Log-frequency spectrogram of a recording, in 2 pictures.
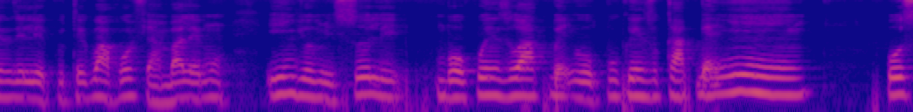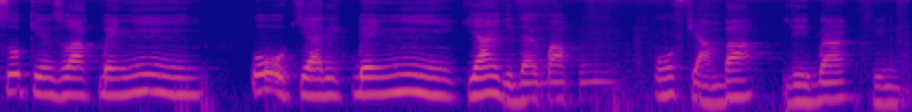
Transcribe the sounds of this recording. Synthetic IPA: e˧n˦ze˧le˨ku˧te˧˦ɡ͡ba˦˨ku˧˦o˦fja˨mba˦lɛ˧mu˦˨i˦ɲ˦d͡ʒo˧˨mi˨so˦le˧m̩˦bo˨ku˦e˧n˦zu˧a˧˨o˨ku˧ke˧n˦zu˧ka˧k͡pɛ˧ɲi˦˧ | o˧so˦ke˧n˦zu˧a˧k͡pɛ˧ɲi˦˧ | o˦wo˨ki˧˦a˧ɾi˧k͡pɛ˧ɲi˦˧ki˧˦a˦ɡi˨da˧ɡ͡ba˧ku˧o˦fja˨m˨ba˦le˨ɡ͡ba˦ɾi˨˧˦

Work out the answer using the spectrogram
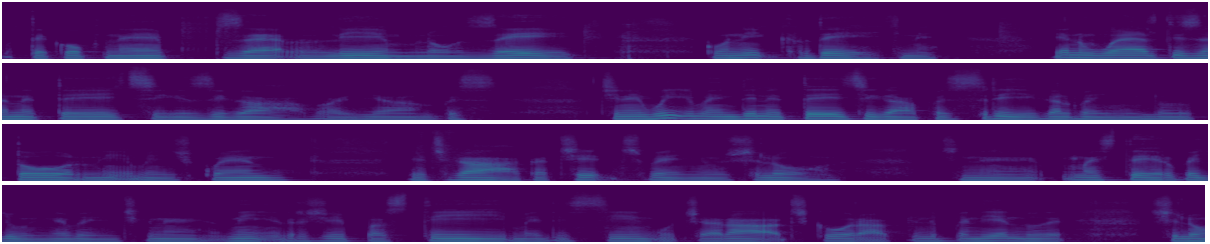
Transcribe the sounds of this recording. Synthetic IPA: t̪e˧ko˧pne˦pzḛ˧lli˦mlo˧ze˦jko˧ni˦kɾd̪e˧jne˨ | ja˦n˧we˦lt̪i˧s̬a˧ne˧t̪e˧jsi˧ɡz̬i˧ɡa˨ba˧ja˦˧pwe˧s | t͡ʃi˧ne˧wi˦be˧ɲd̪i˦ne˧t̪e˦jsi˧ɡa˨pwe˨sɾi˧ɡa˧lbe˧ɲlo˧d̪o˧kt̪o˦ɾnḭ˧be˧ɲʃkʷe˦nd̪ | ja˧t͡ʃɡa˧ka˧t͡ʃe˦t͡ʃbe˧ɲu˧ʃi˧lo˧n | t͡ʃi˧ne˧ma˧st̪e˧ɾu˧ka˧ju˧ɲne˧be˧ɲt͡ʃi̥˧kne˧ɾni˧d̪ɾa˧ʃ̬i˦pa˧st̪i˦me˧d̪i˧si˦ŋɡṵ˧t͡ʃa˧ɾa̰˧d̪ʃko˦ɾa̰˨ki˦nd̪e˧pe˧nd̪je˦nd̪o˧d̪e˧ʃi˧lo˧˨

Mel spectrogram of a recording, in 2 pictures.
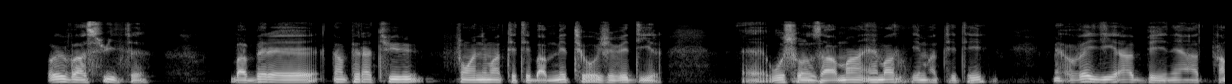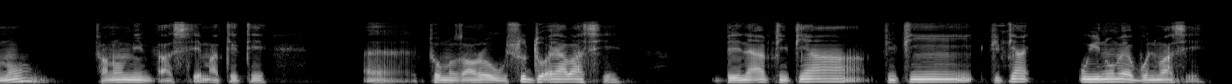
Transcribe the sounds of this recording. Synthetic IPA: o˦e˦va˨sɥi˦t | ba˨bɛ˦ɾɛ˨tã˦pe˦ɾa˦tʰy˦ɾ | sɔ̃˦ã˦nĩ˦mã˨te˨tʰe˦ba˨me˦tʰe˦o̰˦ʒe˨ve˦dḭ˦ɾ̰ | wo˦sõ˨za˨mã˦ɛ̰̃˦ba˦se˦mã˨tʰe˨tʰe˦ | mɛ̰̃˨ʔo˨vɛ˦ji˦a˨be˨nɛ̃˨a˨tʰã˨nũ˦ | tʰã˨nũ˦mĩ˨ba˨sḛ˦mã̰˨te˦te˦ | tʰo˦mũ˨zã˨ɾo˦˨wu˨su˦dɔ˦ja˦βa˦se˨ | be˨nɛ̃˨a˨pĩ˨pĩ˦ã˦pĩ˨pĩ˦pĩ˨pĩ˦ã˦ | u˦ji˦nũ˦bɛ˦˨bo˨nĩ˦ba˦sḛ˨

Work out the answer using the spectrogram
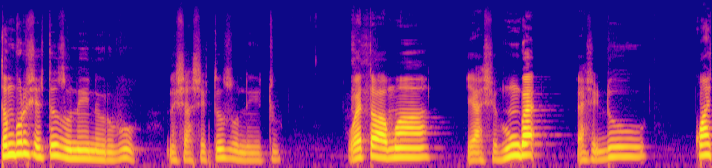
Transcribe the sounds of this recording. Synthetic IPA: tu˦m˦bu˦ɾʃ̬i˨tu˦zu˨ne˨i˨nu˨ɾu˨hu˦ | ni˨ʃa˨ʃi˨tu˦zu˨na˨i˨tu˦ | wʔe˦to˦wa˨ma˦ | ja˨ʃi˨ɦu˦ɡ͡be˦ | ja̰˨ʃi˨du˦ | kʷa˦

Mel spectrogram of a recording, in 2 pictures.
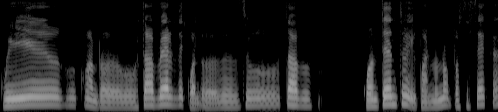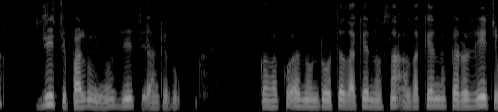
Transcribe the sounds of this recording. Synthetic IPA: kʷiː˧ | kʷa˧nd̪o˨t̪a˦βe˦ɾðe˦kʷa˨nd̪o̰˨ðu˦t̪a˦ | ko˧nt̪e˦nt̪o˦i˨kʷa˨nũ˧nõ˦po˧t̪e˧se˦ka˦ | ʒi˦t͡ʃi˧pa˧lu˦˧ɲũ˧˦ʒi˦t͡ʃḭ˧a˨ŋke˧ | ka˧ða˧ku˧ʔe˧nũ˧nd̪u˧t̪e˦ða˧ke˦nũ˧sã̰˦ʔa̰˧ða˧ke˦nũ˧pe˧ɾo˧ʒi˦t͡ʃi˧

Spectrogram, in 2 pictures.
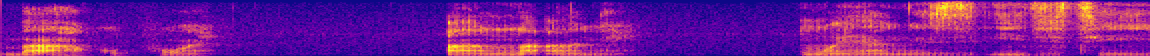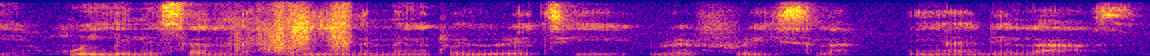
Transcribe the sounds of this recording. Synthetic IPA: ba˨a˦hkʰʊ˨pʰɔ˦ɛ˦ | ã˨n̩˨lã̰˦ʔa˨nɪ̃˨˦ | ɔ̃˨ɲã˦ŋɪ̃˦zi˦tʰɪ˨tʰɪː˦hʊ̃˦je˨le˨sɛ˦llɛ˨dɪ˦je˨le˦mɪ̃˨ŋ˨tʰʊ˦ɔ˨wi˦ɾa˨tʰɪː˦wu˦ɾɛ˨dfɾi˦sla˨˦ɲã̰˨dɪ˦laː˦˨st

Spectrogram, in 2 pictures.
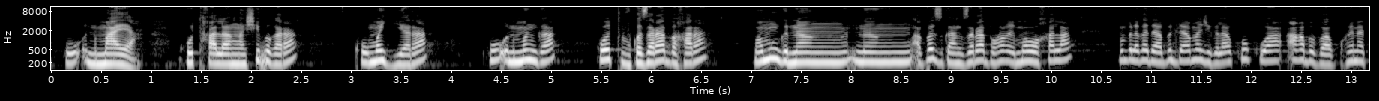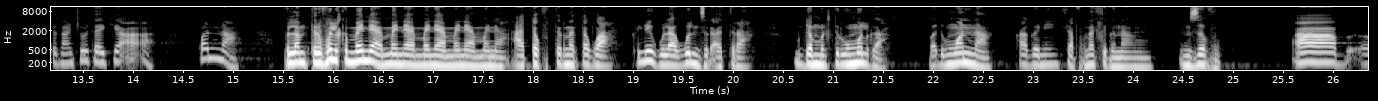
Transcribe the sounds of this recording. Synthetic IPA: ku˦u˦nma˦ja˨ | ku˦txa˨la˨ŋa˨ʃi˦fɡa˨ɾa˦ | ku˦ma˦ɡi˨ja˨ɾa˦ | ku˦u˦nmu˦ŋɡa˦ | ko˦tu˨vkʷa˨za˨ɾa˦ba˨xa˨ɾa˦ | ma˦mu˦ŋ˦ɡna˦ŋna˦ŋa̰˨va˦zɡa˨ŋ˨za˨ɾa˦ba˨xa˦ɣi˨ma˦wa˨xa˦la˦ | ma˦bla˨ka˦da˨bu˦lda˦ma˦d͡ʒi˨ɡla˦ko˦ku˨wa˦a̰˦ɣa˦ba˨ba˨ku˨xi˦na˨ta˨ɡa˨n˦t͡ʃo˦ta˨˦ki˦a̰˦a̰˦ʔa̰˨ | kʷa˦nː˦a˨ | vu˨la˨mti˨ɾvu˦lka˨ma˦n˦ja˨ma˦n˨a˨ma˦n˦˨a˨ma˨n˨a˨ma˨n˨a˨ʔa̰˨ta˨fti˨ɾna˨ta˦ɡʷa˦ki˦li˦ɡu˨la˨ɡu˦ln˨zi˨ɗa̰˨ti˨ɾa˨ | da˨mu˨lti˨ɾu˦mu˦lɡa˨ | ba˨du˦m˦a˦nːa˨ | ka˨ɡa˨ni˦ɬa˨fna˦ɬi˨ɡna˨ŋ˦ | n˦za˦vṵ˨ | a˦˨

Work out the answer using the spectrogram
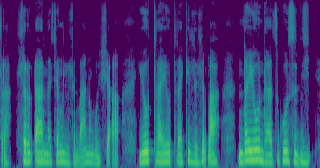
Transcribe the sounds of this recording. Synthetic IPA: ɾa˨ɬi˦ɾɗa̰˦na˦t͡ʃa˦ŋɮə˨ɮə˨ɓa˨ni˦ŋɡu˨lʃa̰˦ʔa̰˨ | jo˦tə˨ɾa˨jo˦tə˨ɾa˨ki˦ɮə˨ɮə˦ɓa˨nda˦jo˦nda˨d͡zu˨ɡo˦zi˨ɗi˨

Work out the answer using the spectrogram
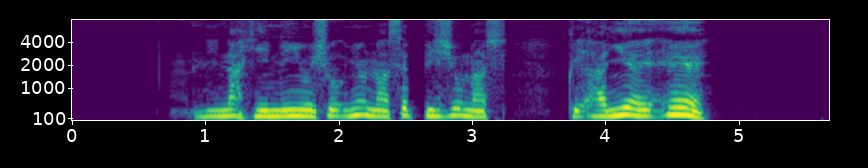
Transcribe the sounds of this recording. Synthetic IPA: nĩ˧nã˧hi˧nĩ˧ɲũ˧ʃu˧ʔɲũ˦nã˧se˦pi˧ʒu˦nã˧ | kʷi˧a˧ɲẽ˦ʔe˧ẽ˦˨

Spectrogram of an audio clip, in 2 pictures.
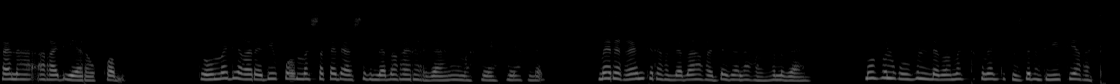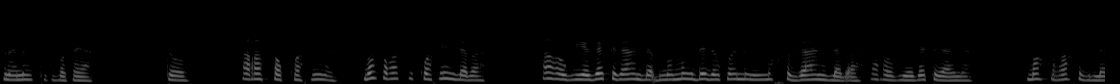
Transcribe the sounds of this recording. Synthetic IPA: ka˦na˦a˦˨ɣa˨di˨ja˨ɾkʷa˦ɓ | to˨˦ma˦di˦ɣa˨ɾa˨di˦kʷa˦ma˦sa˦ka˦da˨si˦ɡɮa˨ɓa˦ɣa˦ɾi˨ɣɡa˨ni˦ŋma˨xi˦na˨xi˦na˦ɮa˨b | ma˦ɾi˨ɣa˦n˦ti˦ɾi˨ɣɮa˨ɓa˦ɣa˨da˦ɡa˨la˦ɣa˨vu˦lɡa˨na˨ | ma˦vu˦lɣu˨vu˦la˨ɓa˨ma˦ɬi̥˦kna˦ɬi˦kzi˦ɾdi˨ɡi˦ti˦a˦ɣa˨ɬi̥˦kna˨ni˦ŋtu˨kva˨ka˨ja˨ | to˨ | a˦ɣa˦fa˨kːʷa˨xi˦na˨ | ma˦fa˨ɣa˦fa˨˦kːʷa˨xi˦n˨ɬa˨ɓa˨ | a˦ɣa˨ɡʷi˨ja˨ɡa˦tɡa˦n˦ɮa˨ɓma˨mu˦ŋda˦da˨kʷa˦na˦na˦xɡa˦n˨ɮa˨ɓa˨a˦ɣa˨ɡʷi˨ja˨ɡa˦tɡa˨na˨ | ma˦xɣa˦xə˨ɡɮa˨

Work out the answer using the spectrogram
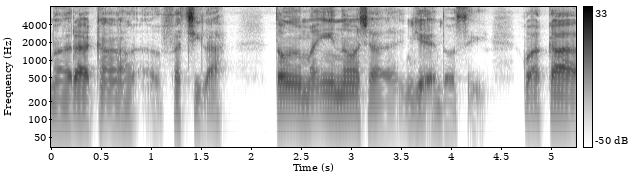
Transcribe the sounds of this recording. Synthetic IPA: mã˨ɾa˦kã˧ʔã˧sa˦t͡ʃi˧la˧ | t̪õ˦ũ˧mã˧˦ĩ˦nõ˦t͡ʃa˨nje˦ʔe˧nd̪o˨sḭ˧ | kʷa˦a˧kaː˦˨

